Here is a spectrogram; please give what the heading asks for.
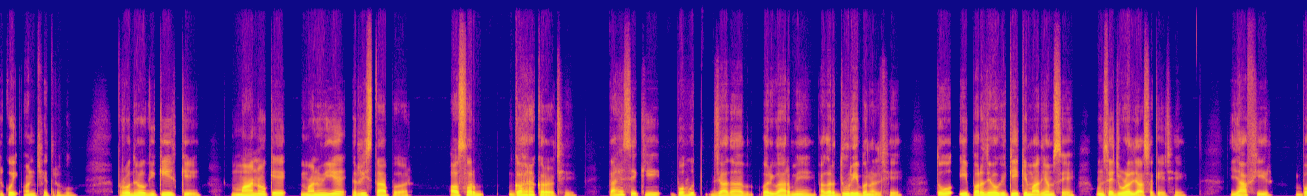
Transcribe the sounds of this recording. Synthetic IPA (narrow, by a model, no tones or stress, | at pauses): ɾkoːiənt͡ʃʰeːt̪ɾəɦo | pɾoːd̪ʱjoɡɪkike | maːnõke | maːnujəɾɪst̪apəɾ | əsəɾ | ɡəɦɾəkəɾəlt͡ʃʰɛ | kaːɦeseki | bəɦʊt̪d͡ʒjaːd̪apəɾɪʋaːɾmẽəɡəɾd̪uɾibənəlt͡ʃʰɛ | t̪oipɾəd̪joːɡɪkikemaːd̪ʱjəmse | ʊnsed͡ʒuɽəld͡ʒasəket͡ʃʰɛ | japʰɪɾ | b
